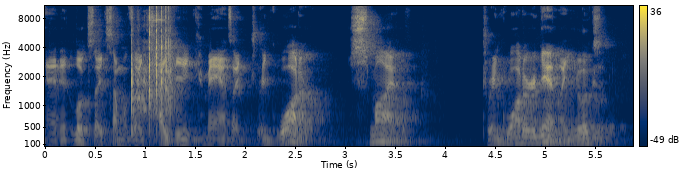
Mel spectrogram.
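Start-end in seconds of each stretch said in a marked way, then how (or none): none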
